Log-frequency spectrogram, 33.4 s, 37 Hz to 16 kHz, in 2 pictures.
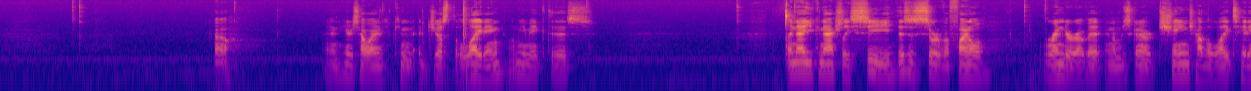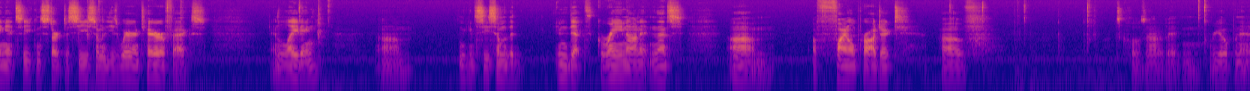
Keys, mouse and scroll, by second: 0.9 click, 3.0-5.0 alt+middle drag, 6.1 Escape, 7.7-9.8 drag, 10.5-13.6 drag, 13.9-17.6 alt+drag, 17.9 click, 19.0-20.6 alt+drag, 21.0-27.6 drag, 29.3 click, 30.3 alt+click, 32.6 click.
